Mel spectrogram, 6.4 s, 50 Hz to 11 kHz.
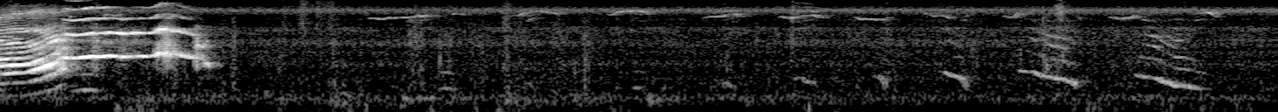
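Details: George, a 9-week-old German Shorthaired Pointer puppy in retrieving, pointing and child-socialization training, gives one loud, strained whine lasting about a second, followed by soft falling whimpers over a steady background hiss.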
